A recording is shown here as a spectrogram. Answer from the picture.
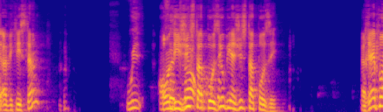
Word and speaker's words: juxtaposé: On dit juxtaposé ou bien juxtaposé? Réponds à ma question, tu sais même pas le prononcer.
